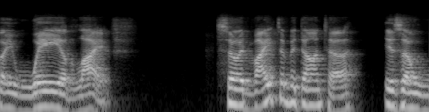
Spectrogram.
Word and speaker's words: Advaita Vedanta: Advaita Vedanta is.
